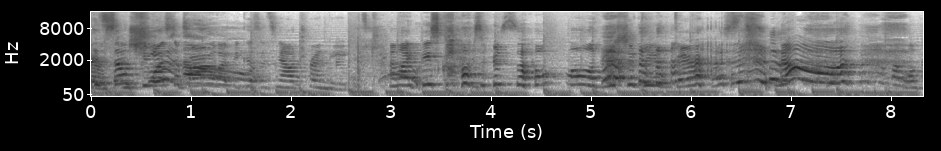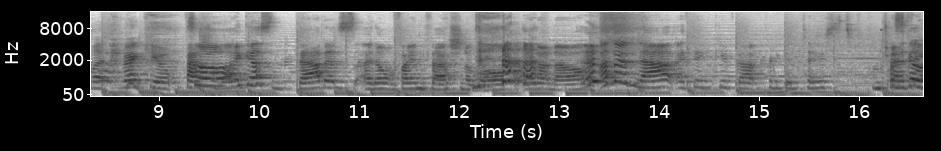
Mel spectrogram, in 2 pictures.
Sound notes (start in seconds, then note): 6.5 laughs; 12.1 laughs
